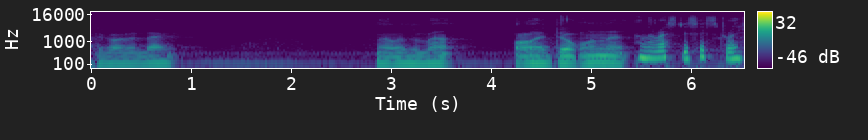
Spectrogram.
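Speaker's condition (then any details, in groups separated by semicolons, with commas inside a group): MND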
